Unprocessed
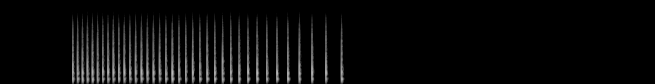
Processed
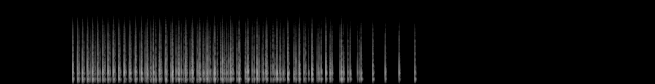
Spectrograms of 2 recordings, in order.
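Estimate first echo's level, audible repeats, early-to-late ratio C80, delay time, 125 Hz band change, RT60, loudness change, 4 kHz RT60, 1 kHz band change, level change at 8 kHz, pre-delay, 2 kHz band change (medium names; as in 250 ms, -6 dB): -10.0 dB, 4, no reverb, 62 ms, -5.0 dB, no reverb, -5.5 dB, no reverb, -5.0 dB, -5.0 dB, no reverb, -5.0 dB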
